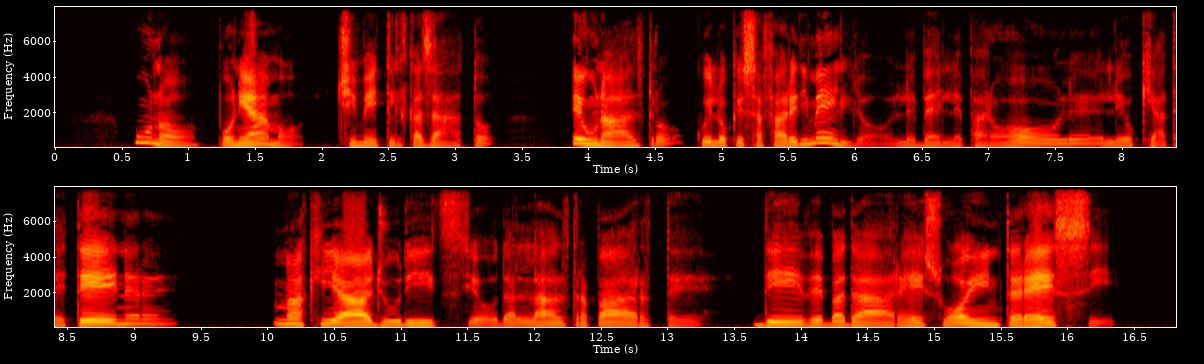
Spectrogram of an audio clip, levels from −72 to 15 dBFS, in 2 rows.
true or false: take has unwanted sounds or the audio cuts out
false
